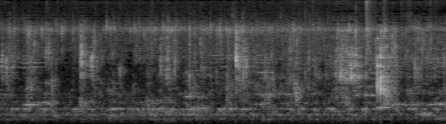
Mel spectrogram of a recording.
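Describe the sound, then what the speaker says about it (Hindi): Chakli pieces dropped into hot rice bran oil, bubbling and sizzling steadily with faint clinks of utensils in the background. "तो हम डालते हैं राइस ब्रान के अंदर जो चकली,"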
